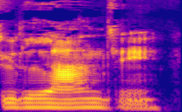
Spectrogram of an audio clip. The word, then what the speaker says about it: Ulanzi: I had to look it up and actually like try to spell it out, and it wasn't good. Anyway, Ulanzi. It's Ulanzi.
